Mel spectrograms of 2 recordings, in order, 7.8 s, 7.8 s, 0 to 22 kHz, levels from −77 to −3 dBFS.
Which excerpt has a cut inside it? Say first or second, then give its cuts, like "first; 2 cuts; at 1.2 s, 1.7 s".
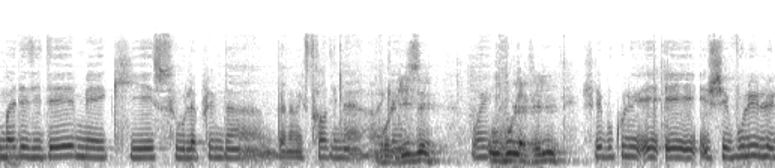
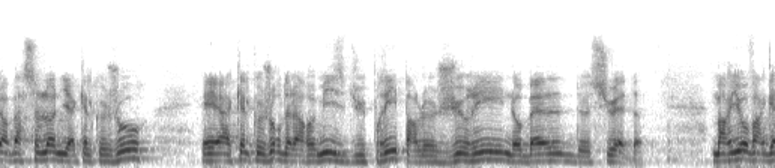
first; 1 cut; at 1.5 s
